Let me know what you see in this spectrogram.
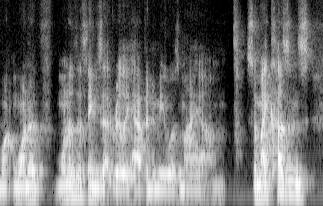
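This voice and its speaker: Noticeable background noise behind a man's voice at medium pitch, with ordinary pitch variation. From Miami, Florida, US (born in Colombia). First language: Spanish. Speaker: artist and children's book author. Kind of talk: interview conversation.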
